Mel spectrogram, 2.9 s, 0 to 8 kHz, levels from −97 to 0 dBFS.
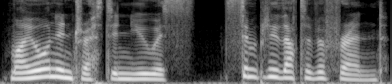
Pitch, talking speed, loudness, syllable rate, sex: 215 Hz, 205 wpm, -16 LUFS, 5.3 syllables/s, female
